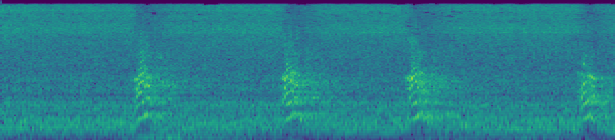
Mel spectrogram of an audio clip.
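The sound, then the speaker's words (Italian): Dogs barking: four short, sharp barks spaced about a second apart, each a bright burst rising out of a steady background hiss, with no talk. “Sempre sti cani.”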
